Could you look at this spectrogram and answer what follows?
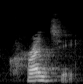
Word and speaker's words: crunchy: so I'm gonna say it wrong just so you can hear the difference crunchy crunchy that would be hard to understand here's a here's how it sounds correctly crunchy alrighty so that's rule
